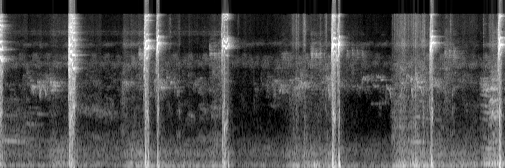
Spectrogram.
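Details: A female spiderhunter calls to the male with sharp, high, clipped notes, single or doubled, scattered irregularly across the span, plus faint softer twitters and low background noise.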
